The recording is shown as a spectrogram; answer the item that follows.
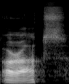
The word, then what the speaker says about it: Aurox: like and use metamask but um is it aurox or how do you actually pronounce it is pronounced RX um and I'm gonna post a link here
